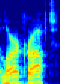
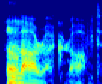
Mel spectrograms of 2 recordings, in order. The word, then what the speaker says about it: Lara Croft: glad this exists uh Laura Croft legend or the Tomb Raider legend of Laura Croft Sam not not you two what it's Lara Lara Croft oh see that's how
